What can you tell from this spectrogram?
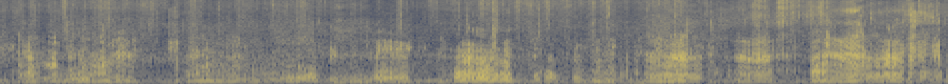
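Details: Several puppies play fighting outside, growling in short rough bursts roughly every second, some rising into yappy snarls, with scuffling between.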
